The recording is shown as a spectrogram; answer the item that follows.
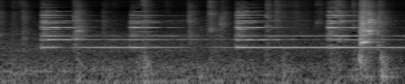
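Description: A metal bell struck twice, about two seconds apart, each stroke left ringing with several clear tones. A sharp knock near the end.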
